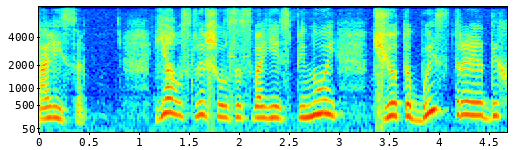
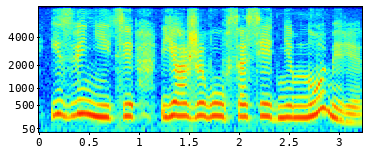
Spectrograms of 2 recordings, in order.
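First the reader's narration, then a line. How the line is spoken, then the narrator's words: Plain. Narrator (Russian): сказал толстяк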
